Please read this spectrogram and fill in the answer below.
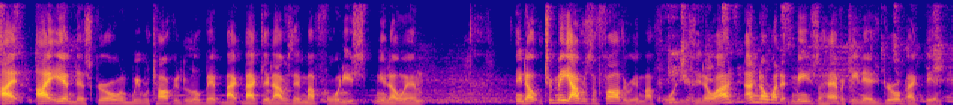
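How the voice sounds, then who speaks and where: A man speaks at a moderate pace and a medium pitch with lively intonation. Music plays in the background. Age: 60s. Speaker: vlogger. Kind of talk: casual monologue. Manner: halting.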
